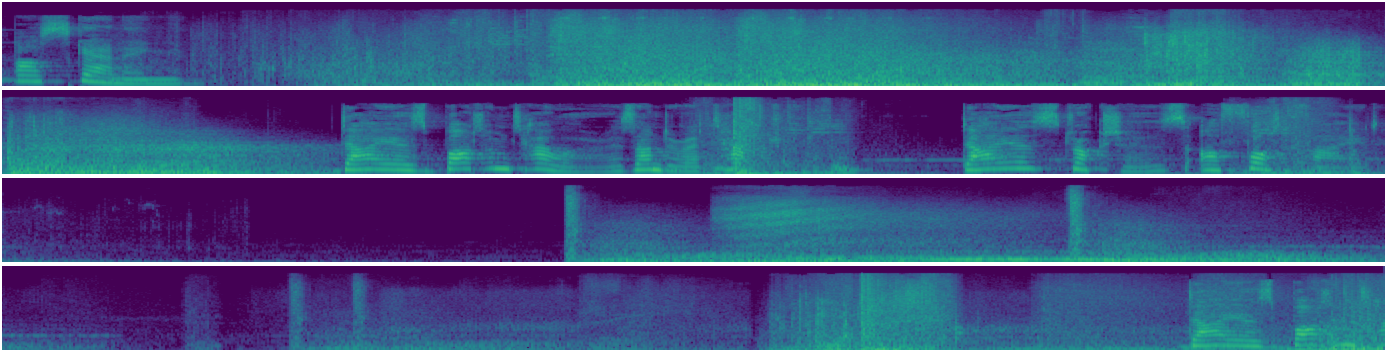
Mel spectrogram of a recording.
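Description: Spell blasts and weapon clashes crackle and boom in a game battle.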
